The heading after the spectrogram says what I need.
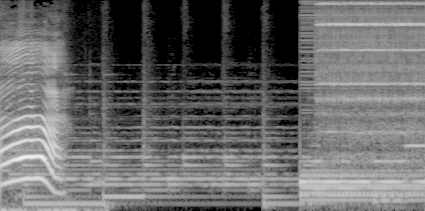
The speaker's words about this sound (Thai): เอ๊ะเสียงออดดังแล้ว อุ้ยต้องไปเข้าเรียนแล้วล่ะค่ะ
